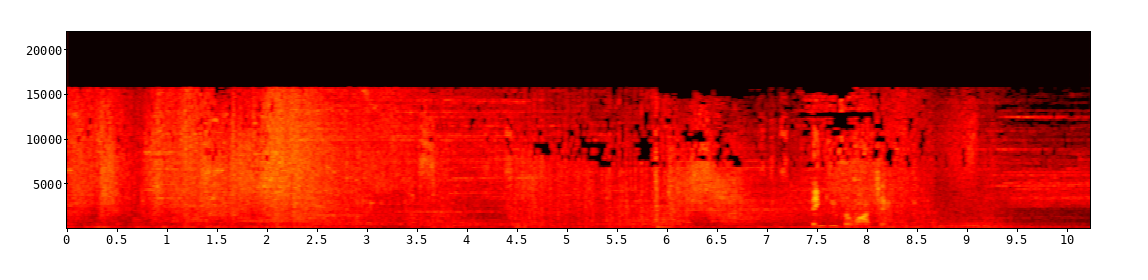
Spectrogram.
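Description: Game battle effects crash and explode in a loud clash.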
